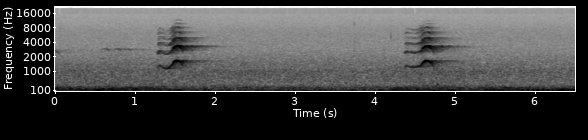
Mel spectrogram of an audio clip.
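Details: Tawny owl (Strix aluco) recorded overnight by a drop rig in woodland near Fachwen, Padarn Park, Wales: two sharp, shrill calls rising then dropping about three seconds apart over a low steady hum.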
